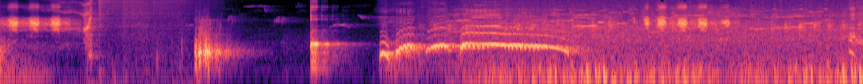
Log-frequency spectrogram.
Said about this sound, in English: You know, the rufous tree-pea is part of the crow family and lives in South and Southeast Asia. It's got a long tail, eats seeds, fruit, and...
